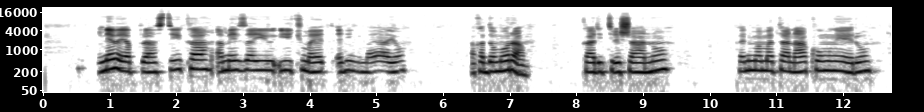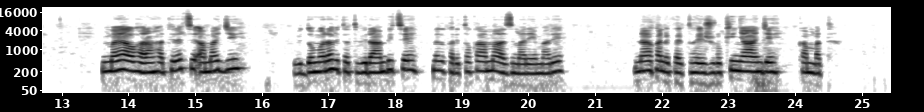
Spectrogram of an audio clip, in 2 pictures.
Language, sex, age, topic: Kinyarwanda, female, 18-24, finance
